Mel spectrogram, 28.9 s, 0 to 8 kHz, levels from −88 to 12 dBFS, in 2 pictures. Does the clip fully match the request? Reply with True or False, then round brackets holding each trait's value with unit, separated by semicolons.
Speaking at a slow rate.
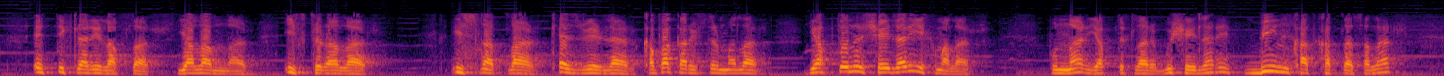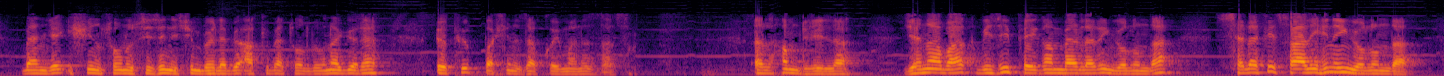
True (85 wpm)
